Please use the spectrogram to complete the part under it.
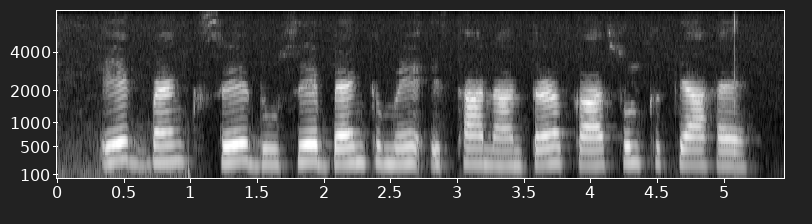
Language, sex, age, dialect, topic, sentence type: Hindi, female, 18-24, Awadhi Bundeli, banking, question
